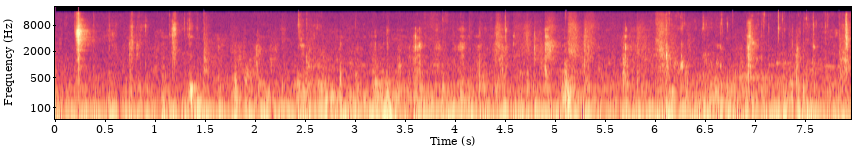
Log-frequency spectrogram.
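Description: Close-miked eating sounds of a person eating fish curry and rice by hand: wet chewing and lip smacks in an irregular run of short clicks, the sharpest about a quarter second in.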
